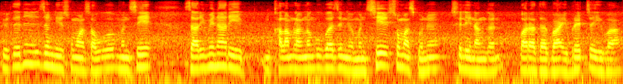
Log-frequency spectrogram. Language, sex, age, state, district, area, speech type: Bodo, male, 45-60, Assam, Kokrajhar, rural, spontaneous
